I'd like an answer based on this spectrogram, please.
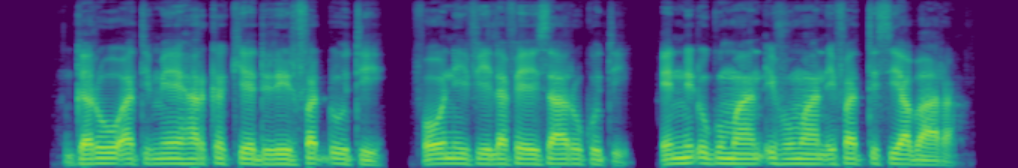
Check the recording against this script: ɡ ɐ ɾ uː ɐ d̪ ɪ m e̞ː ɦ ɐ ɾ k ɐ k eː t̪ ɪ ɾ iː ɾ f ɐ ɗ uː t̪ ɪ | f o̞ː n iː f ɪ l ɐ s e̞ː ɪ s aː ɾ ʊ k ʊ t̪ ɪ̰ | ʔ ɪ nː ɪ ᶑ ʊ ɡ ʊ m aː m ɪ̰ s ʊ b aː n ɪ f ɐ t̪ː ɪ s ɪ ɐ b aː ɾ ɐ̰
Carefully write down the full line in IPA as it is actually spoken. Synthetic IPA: ɡ ɐ ɾ uː ɐ t̪ ɪ m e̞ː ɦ ɐ ɾ k ɐ k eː d̪ ɪ ɾ iː ɾ f ɐ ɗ uː t̪ ɪ | f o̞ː n iː f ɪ l ɐ f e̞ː ɪ s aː ɾ ʊ k ʊ t̪ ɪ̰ | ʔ ɪ nː ɪ ᶑ ʊ ɡ ʊ m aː n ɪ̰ f ʊ m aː n ɪ f ɐ t̪ː ɪ s ɪ ɐ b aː ɾ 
